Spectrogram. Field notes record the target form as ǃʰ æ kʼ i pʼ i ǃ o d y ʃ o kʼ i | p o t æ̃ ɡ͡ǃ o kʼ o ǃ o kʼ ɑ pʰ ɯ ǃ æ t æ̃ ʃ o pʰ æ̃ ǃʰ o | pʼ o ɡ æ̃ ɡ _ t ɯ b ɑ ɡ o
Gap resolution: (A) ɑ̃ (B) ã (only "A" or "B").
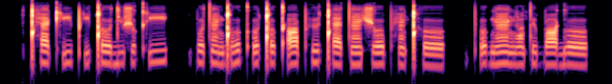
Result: A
